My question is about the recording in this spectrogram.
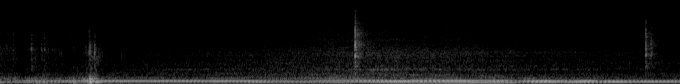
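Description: Plastic Lego Duplo bricks clicking three times as hands press and handle them, over a steady low hum.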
